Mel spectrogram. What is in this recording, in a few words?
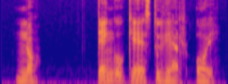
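Spanish, male; no I have to study today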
